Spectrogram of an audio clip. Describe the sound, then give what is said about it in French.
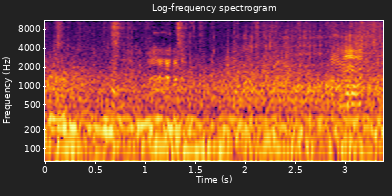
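Several sheep bleat over one another in a steady, overlapping chorus, with a constant rustling outdoor background and no talking. “vous êtes toujours occupée comme ça des moutons de vos parents?”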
